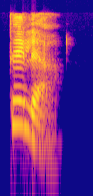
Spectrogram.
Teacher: Ми чуємо перший звук т це звук приголосний твердий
